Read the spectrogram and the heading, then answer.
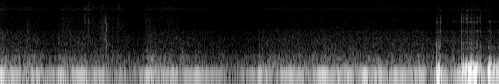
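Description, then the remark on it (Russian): A motorcycle engine starts outside, a low, steady droning rumble with a brief louder rev near the end. “Мотосракер завелся.”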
